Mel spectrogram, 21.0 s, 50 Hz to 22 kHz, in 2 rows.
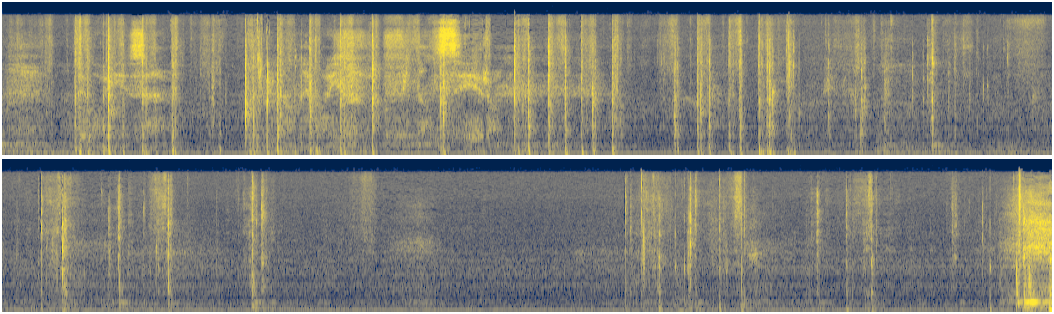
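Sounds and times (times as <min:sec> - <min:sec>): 
steady low hum: 0:00.0 - 0:20.9
deck of cards being shuffled: 0:00.4 - 0:04.5, 0:05.1 - 0:12.3, 0:16.8 - 0:18.0.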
